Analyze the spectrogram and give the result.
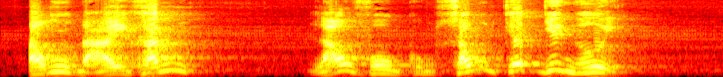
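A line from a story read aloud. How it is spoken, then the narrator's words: Roaring like tiger. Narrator (Vietnamese): phiêu bình khách Lý Kỳ giọng như hổ gầm nói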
